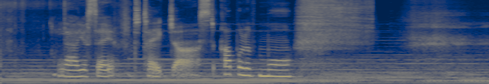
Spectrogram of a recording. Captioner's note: calm music; inhales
